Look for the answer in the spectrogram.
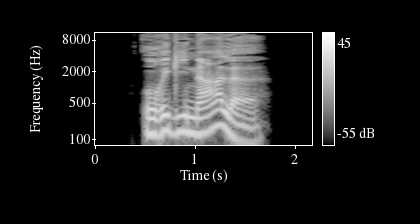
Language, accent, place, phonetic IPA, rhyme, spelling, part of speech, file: German, Germany, Berlin, [oʁiɡiˈnaːlə], -aːlə, originale, adjective, De-originale.ogg
- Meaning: inflection of original: 1. strong/mixed nominative/accusative feminine singular 2. strong nominative/accusative plural 3. weak nominative all-gender singular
